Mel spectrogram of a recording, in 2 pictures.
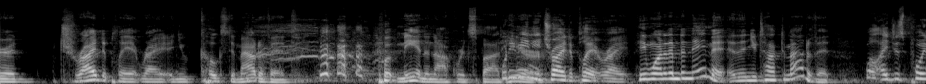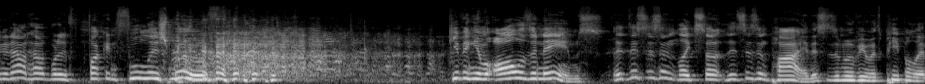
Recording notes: Live from the Comedy Attic in Bloomington,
